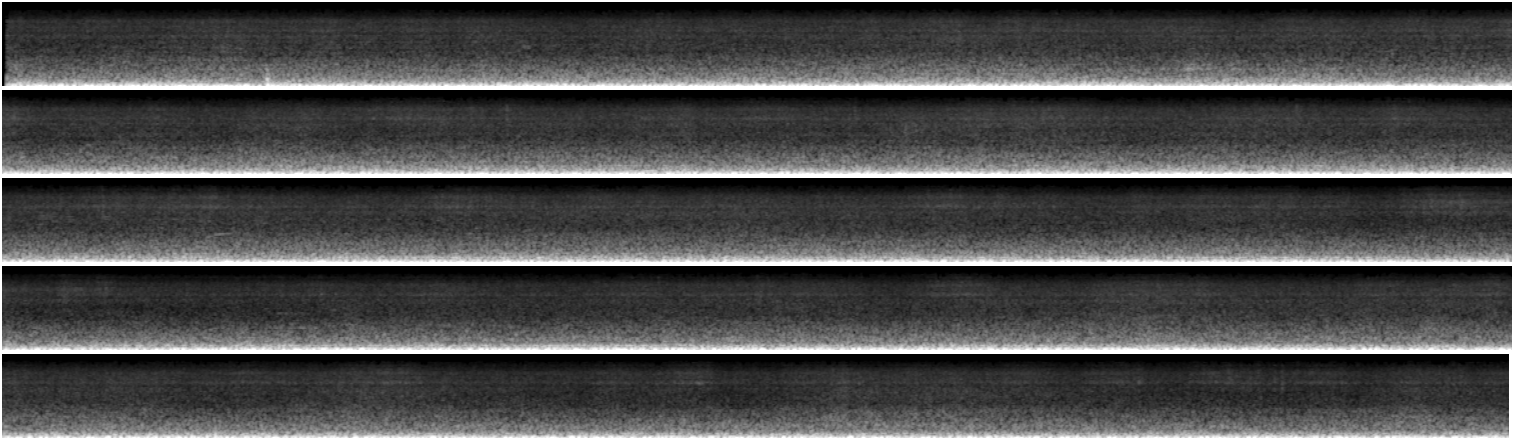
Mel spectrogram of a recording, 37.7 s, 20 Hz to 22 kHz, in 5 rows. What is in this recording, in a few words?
Boat Ferry Freshwater Class Sydney General Ambience Stereo; Manly Ferry; Boats; Vehicles; SoundEffects-Foundation1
